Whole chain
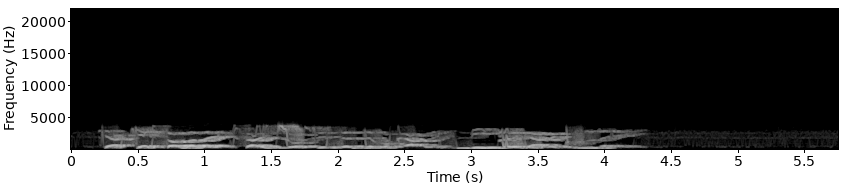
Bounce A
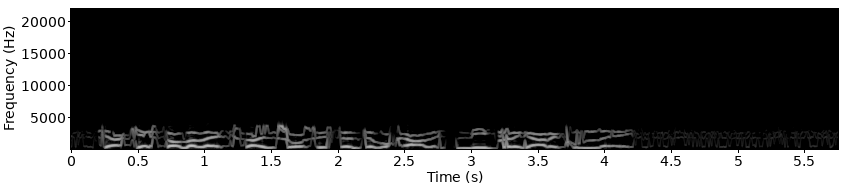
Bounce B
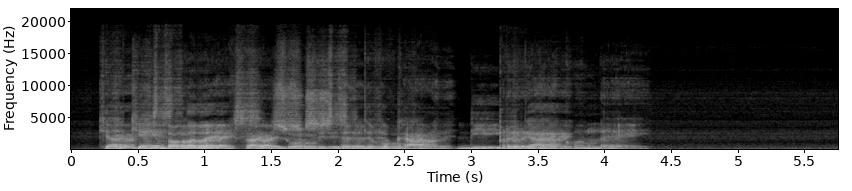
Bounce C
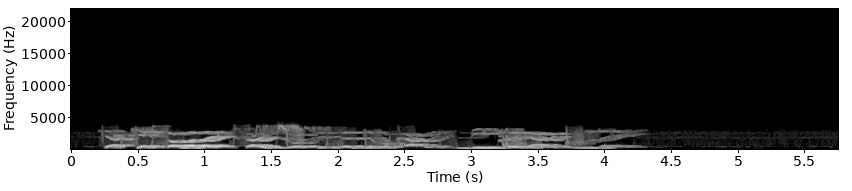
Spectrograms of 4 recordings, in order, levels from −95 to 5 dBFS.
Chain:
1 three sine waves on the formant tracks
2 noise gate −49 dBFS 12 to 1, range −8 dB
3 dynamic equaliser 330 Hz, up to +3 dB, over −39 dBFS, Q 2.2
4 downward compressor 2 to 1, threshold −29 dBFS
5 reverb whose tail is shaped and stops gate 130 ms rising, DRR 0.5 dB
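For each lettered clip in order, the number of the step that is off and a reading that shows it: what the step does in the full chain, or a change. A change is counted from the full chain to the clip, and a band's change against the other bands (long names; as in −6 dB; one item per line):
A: 5, 125 Hz band −2.0 dB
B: 1, 125 Hz band +15.0 dB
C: 4, change in momentary loudness spread +5 LU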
